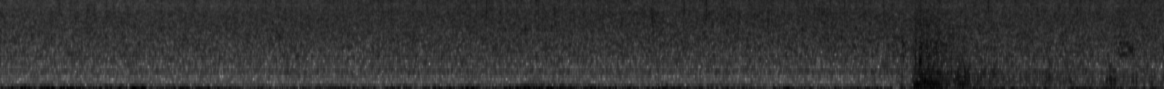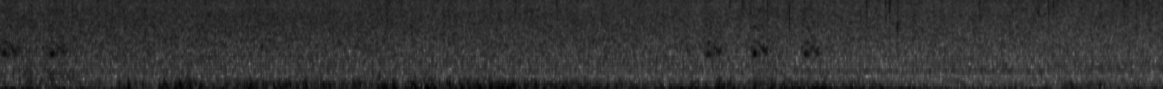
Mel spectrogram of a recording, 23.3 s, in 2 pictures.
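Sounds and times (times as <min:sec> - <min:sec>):
steady rain: 0:00.0 - 0:23.2
thunder crack and rumble: 0:08.7 - 0:19.9.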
